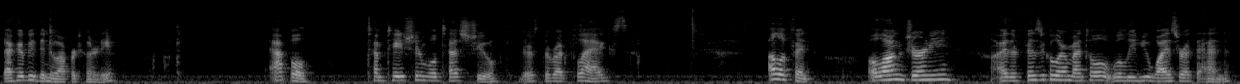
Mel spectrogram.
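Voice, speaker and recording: A woman doing a casual pick-a-card reading, thinking aloud with many restarts and a gentle, encouraging manner. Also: lowish voice, normal speed, long pauses. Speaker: tarot card reader.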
